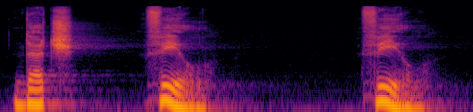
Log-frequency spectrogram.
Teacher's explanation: our V is just a bit more in the direction of the F, which is completely voiceless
